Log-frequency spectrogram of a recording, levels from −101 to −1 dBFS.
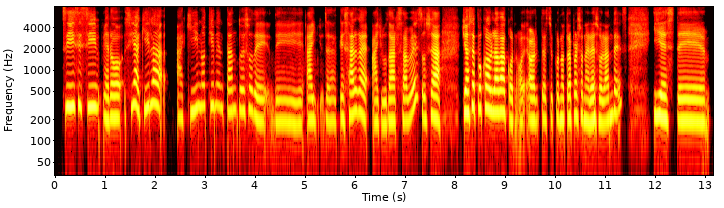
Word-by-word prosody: Sí, 305 Hz, +1 st, +3 dB
sí, 320 Hz, +1 st, -1 dB
sí, 300 Hz, 0 st, 0 dB
pero 215 Hz, 0 st, 0 dB
sí, 315 Hz, -, -5 dB
aquí 295 Hz, -1 st, +1 dB
la 325 Hz, -3 st, +1 dB, 0.3 s
aquí 220 Hz, +6 st, -6 dB
no 310 Hz, 0 st, -5 dB
tienen 315 Hz, -1 st, -7 dB
tanto 270 Hz, +1 st, -5 dB
eso 265 Hz, +1 st, -4 dB
de 200 Hz, -4 st, -3 dB
de 185 Hz, -2 st, -7 dB
ayu 200 Hz, -1 st, 0 dB, 0.2 s
de 190 Hz, -2 st, -8 dB
que 205 Hz, +2 st, -5 dB
salga 235 Hz, +3 st, +2 dB
a -, -, -2 dB
ayudar, 185 Hz, +2 st, -1 dB
¿sabes? 235 Hz, -, -2 dB
O 210 Hz, -, -3 dB
sea, 210 Hz, -2 st, +5 dB, 0.4 s
yo 255 Hz, -, +7 dB
hace 300 Hz, +5 st, +5 dB
poco 285 Hz, 0 st, +1 dB
hablaba 260 Hz, -2 st, +7 dB
con 195 Hz, -1 st, -2 dB
o -, -, -5 dB
ahorita 195 Hz, +1 st, 0 dB
estoy 200 Hz, 0 st, -9 dB
con 210 Hz, 0 st, -4 dB
otra 210 Hz, +1 st, +1 dB
persona, 225 Hz, -3 st, -2 dB
él 185 Hz, -, +1 dB
es 195 Hz, 0 st, +2 dB
holandés, 225 Hz, -, -2 dB, 0.5 s
y 230 Hz, -1 st, +3 dB
este, 195 Hz, -2 st, 0 dB
215 Hz, 180 wpm, -23 LUFS, 195-270 Hz, 0.5 s, yo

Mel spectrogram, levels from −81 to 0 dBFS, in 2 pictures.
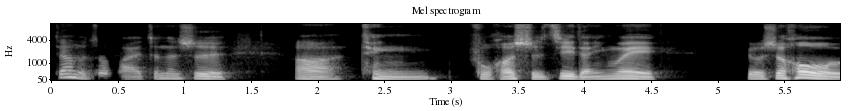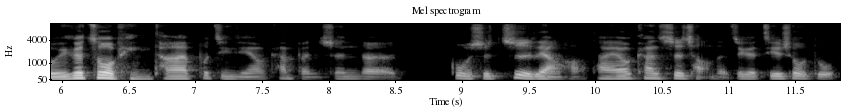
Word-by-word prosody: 这 190 Hz, -, -6 dB
样 195 Hz, -1 st, -1 dB
的 -, -, -5 dB
做 140 Hz, -, -9 dB
法 110 Hz, -2 st, -9 dB
真 120 Hz, +5 st, -9 dB
的 130 Hz, -1 st, -6 dB
是 125 Hz, -6 st, 0 dB, 0.5 s
啊， 105 Hz, -3 st, -1 dB
挺 105 Hz, -2 st, -3 dB, 0.2 s
符 115 Hz, -3 st, -4 dB
合 115 Hz, +3 st, +3 dB
实 110 Hz, -4 st, +4 dB
际 125 Hz, +4 st, +3 dB
的。 105 Hz, -1 st, +1 dB
因 120 Hz, +2 st, -4 dB
为 115 Hz, -5 st, +4 dB, 0.6 s
有 115 Hz, -1 st, 0 dB
时 140 Hz, +5 st, +3 dB
候 130 Hz, -10 st, +7 dB
一 110 Hz, -, -1 dB
个 150 Hz, +3 st, +5 dB
作 155 Hz, -2 st, +5 dB
品， 105 Hz, -5 st, -13 dB
它 125 Hz, +2 st, -4 dB
不 125 Hz, +5 st, -15 dB
仅 120 Hz, -5 st, -16 dB
仅 105 Hz, -, -16 dB
要 110 Hz, +1 st, -14 dB
看 130 Hz, +3 st, -18 dB
本 100 Hz, -2 st, -19 dB
身 115 Hz, +2 st, -15 dB
的 105 Hz, -2 st, -14 dB, 0.3 s
故 140 Hz, -4 st, -9 dB
事 125 Hz, +1 st, -8 dB
质 130 Hz, +3 st, -4 dB
量 115 Hz, -4 st, -4 dB
哈， -, -, -20 dB
它 125 Hz, -, -11 dB
还 120 Hz, -, -6 dB
要 130 Hz, +1 st, -4 dB
看 135 Hz, +1 st, -9 dB
市 135 Hz, +2 st, -6 dB
场 130 Hz, -, -12 dB
的 -, -, -19 dB
这 120 Hz, -, -14 dB
个 110 Hz, -, -8 dB
接 125 Hz, -, -8 dB
受 125 Hz, 0 st, -7 dB
度。 115 Hz, -, -13 dB
120 Hz, 255 characters per minute, -22 LUFS, 110-130 Hz, 0.6 s, 候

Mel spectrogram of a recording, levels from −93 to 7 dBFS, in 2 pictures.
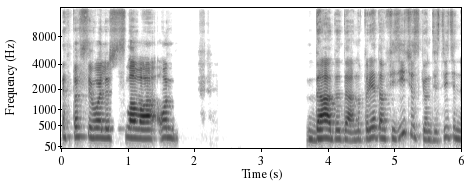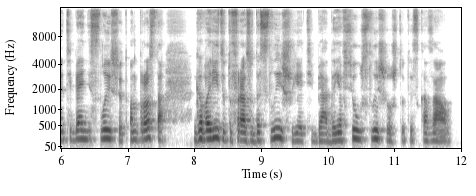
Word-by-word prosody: это 230 Hz, 0 st, -4 dB
всего 225 Hz, -2 st, -1 dB
лишь 210 Hz, -1 st, -1 dB
слова. 210 Hz, -2 st, +8 dB
Он 220 Hz, -2 st, -2 dB, 1.9 s
Да, 200 Hz, +3 st, +8 dB
да-да. 190 Hz, -4 st, -3 dB
Но 175 Hz, +2 st, -11 dB
при 195 Hz, +3 st, -2 dB
этом 215 Hz, -2 st, -3 dB
физически 235 Hz, -, -7 dB
он 180 Hz, -, -9 dB
действительно 190 Hz, +3 st, -9 dB
тебя 190 Hz, +1 st, -7 dB
не 185 Hz, -1 st, -12 dB
слышит. 190 Hz, -4 st, -6 dB
Он 175 Hz, 0 st, -11 dB
просто 200 Hz, +4 st, -6 dB, 0.4 s
говорит 195 Hz, +3 st, -2 dB
эту 170 Hz, 0 st, -13 dB
фразу: 165 Hz, -2 st, -3 dB
"Да 170 Hz, -, -10 dB
слышу 190 Hz, +1 st, -4 dB
я 150 Hz, 0 st, -12 dB
тебя. 150 Hz, 0 st, -13 dB
Да, 150 Hz, -, -13 dB
я 165 Hz, +2 st, -7 dB
всё 200 Hz, +4 st, -7 dB
услышал, 190 Hz, 0 st, -8 dB
что -, -, -16 dB
ты -, -, -22 dB
сказал". -, -, -9 dB
195 Hz, 160 wpm, -23 LUFS, 175-210 Hz, 1.9 s, слова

